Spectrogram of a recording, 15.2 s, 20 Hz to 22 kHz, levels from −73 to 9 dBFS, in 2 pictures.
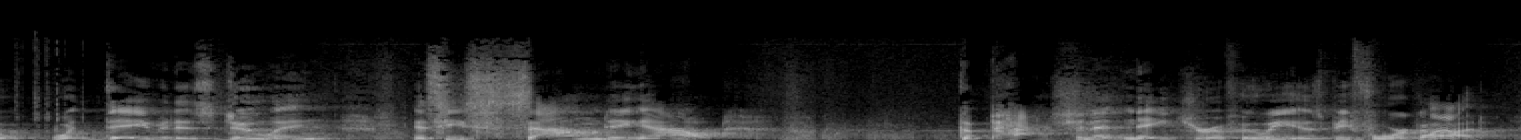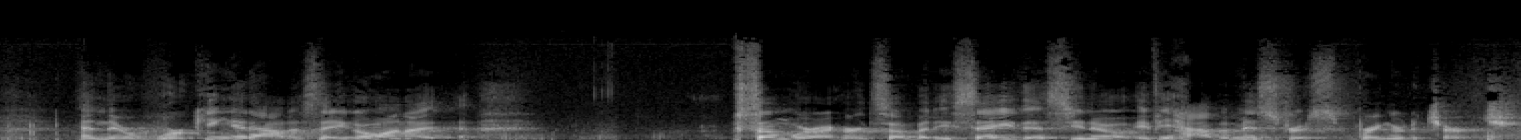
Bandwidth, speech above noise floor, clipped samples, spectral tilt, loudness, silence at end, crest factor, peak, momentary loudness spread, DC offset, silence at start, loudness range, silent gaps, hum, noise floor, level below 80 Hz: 16.5 kHz; 23 dB; under 0.1%; -2 dB/octave; -21 LUFS; 0 s; 22 dB; 0 dBFS; 13 LU; under 0.1%; 0 s; 2 LU; none; none; -44 dBFS; -70 dBFS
